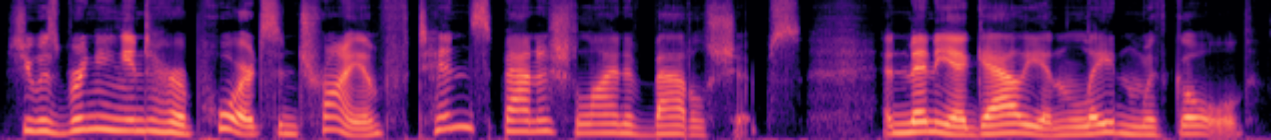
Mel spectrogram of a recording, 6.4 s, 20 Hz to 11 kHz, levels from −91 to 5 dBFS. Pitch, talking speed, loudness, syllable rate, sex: 215 Hz, 200 wpm, -18 LUFS, 4.8 syllables/s, female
